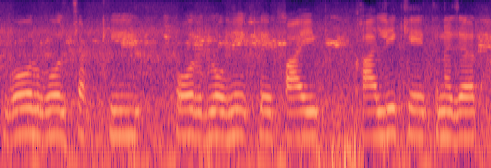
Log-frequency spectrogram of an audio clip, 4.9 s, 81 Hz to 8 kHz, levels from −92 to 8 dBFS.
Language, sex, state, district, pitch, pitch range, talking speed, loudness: Hindi, female, Haryana, Charkhi Dadri, 190 Hz, 185-200 Hz, 120 wpm, -15 LUFS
